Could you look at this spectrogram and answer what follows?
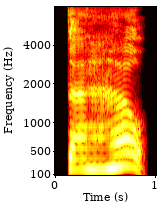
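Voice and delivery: high, drawn-out incredulous question; baffled, high-pitched outburst; retold bewilderment. Retold shock at laughing doctors.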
